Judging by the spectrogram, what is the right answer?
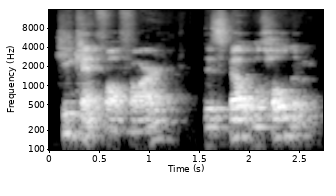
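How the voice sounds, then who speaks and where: A man's voice: mid-range voice, lively intonation, a little slow, warm tone, natural voice. A man reading the lines of a pushy male circus owner in a blunt, bossy way. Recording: very echoey room, mic far off.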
